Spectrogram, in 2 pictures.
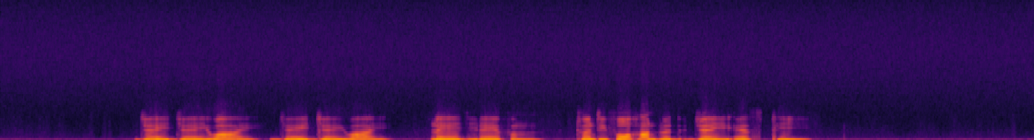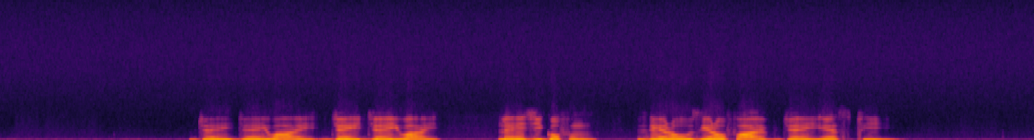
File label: announce; ShortWave; after 1959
